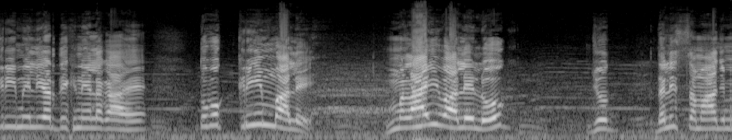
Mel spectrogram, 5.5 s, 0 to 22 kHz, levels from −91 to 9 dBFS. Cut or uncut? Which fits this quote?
uncut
